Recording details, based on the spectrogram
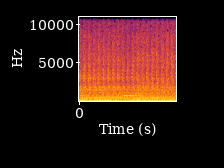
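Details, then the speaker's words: Chevrolet V8 with AFM/DOD, Tahoe or Silverado type, at idle: loud steady light ticking with slight uneven beat like a soft misfire; no misfire codes, P0106 and bank 2 fuel trim balance codes; collapsed lifter suspected. "You know what? It sounds kind of like it's got a light misfire. You can't really feel it, but it sounds like it."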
